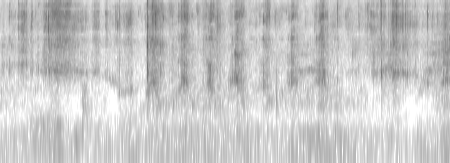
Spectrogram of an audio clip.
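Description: Crunching and chewing of chafer beetles bitten off a skewer: a run of sharp, irregular crackles.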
